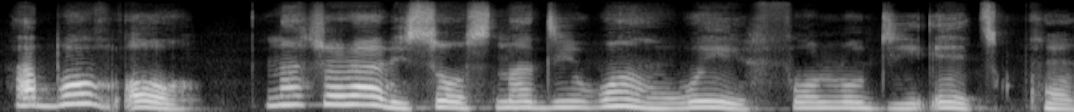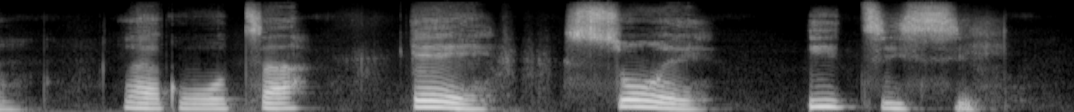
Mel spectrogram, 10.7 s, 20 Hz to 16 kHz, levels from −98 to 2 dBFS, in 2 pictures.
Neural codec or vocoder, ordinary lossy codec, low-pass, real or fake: codec, 44.1 kHz, 2.6 kbps, SNAC; none; 14.4 kHz; fake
